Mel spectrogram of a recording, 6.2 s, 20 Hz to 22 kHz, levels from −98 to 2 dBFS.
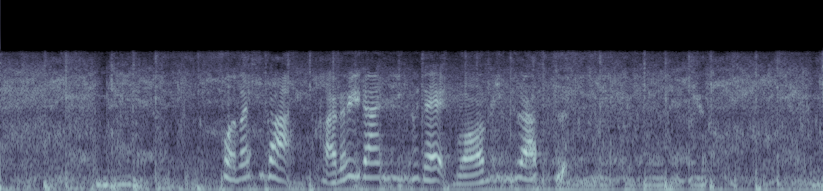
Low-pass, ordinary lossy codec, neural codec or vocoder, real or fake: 7.2 kHz; none; codec, 16 kHz, 8 kbps, FunCodec, trained on LibriTTS, 25 frames a second; fake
